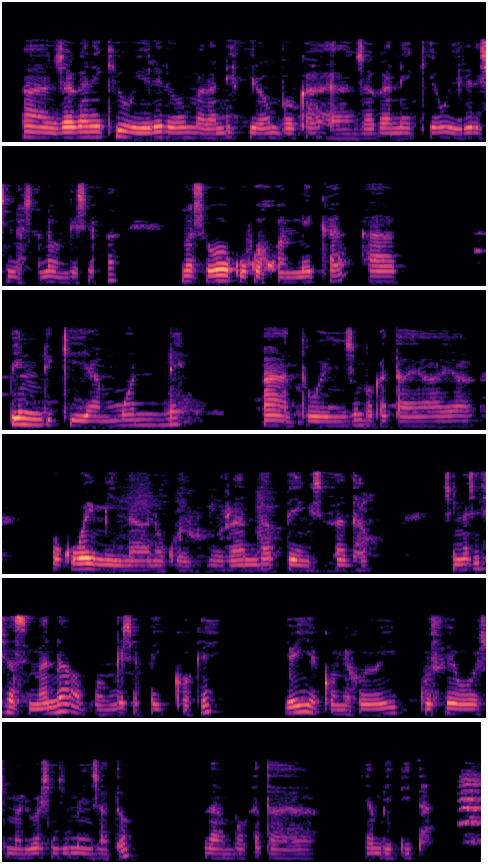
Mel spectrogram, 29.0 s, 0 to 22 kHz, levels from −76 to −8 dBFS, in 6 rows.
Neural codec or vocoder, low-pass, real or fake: none; 7.2 kHz; real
